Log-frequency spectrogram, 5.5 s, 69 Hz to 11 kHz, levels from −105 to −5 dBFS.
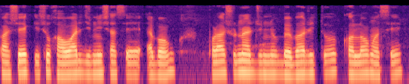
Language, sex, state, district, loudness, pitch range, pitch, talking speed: Bengali, male, Assam, Hailakandi, -18 LUFS, 130-135 Hz, 130 Hz, 120 wpm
